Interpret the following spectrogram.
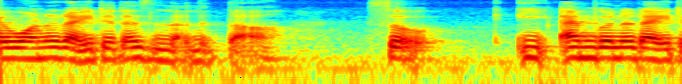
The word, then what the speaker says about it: Lalitha: So that's why my name is spelled like Lalitha, but it's actually pronounced as Lalitha. It's not Lalitha. So when I tell someone that it's Lalitha, like because the H is silent basically, and I understand when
